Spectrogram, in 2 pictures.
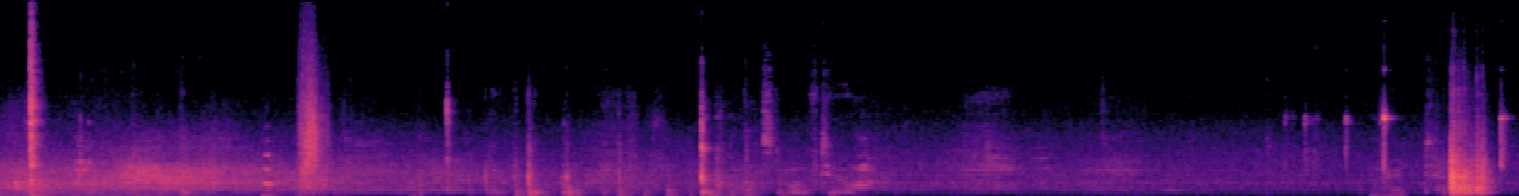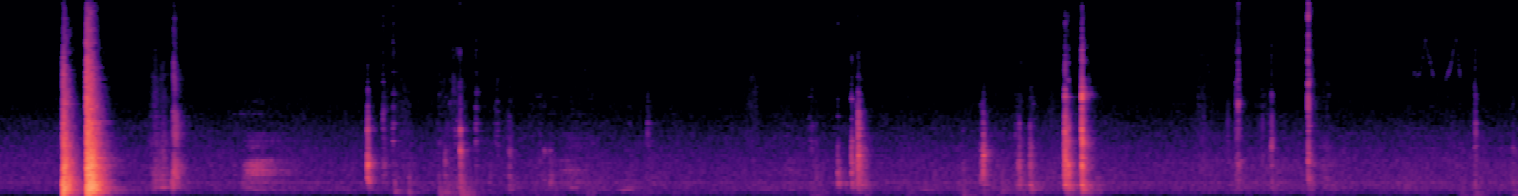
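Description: Steel-on-steel clinks and knocks of tractor implement linkage being worked by hand as the hitch pin is taken out of the runner's joint, with the loudest few clanks about halfway through.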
